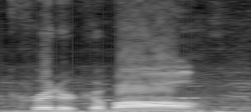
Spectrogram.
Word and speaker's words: Critter Cabal: Well, I pronounce it Critter Cabal.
